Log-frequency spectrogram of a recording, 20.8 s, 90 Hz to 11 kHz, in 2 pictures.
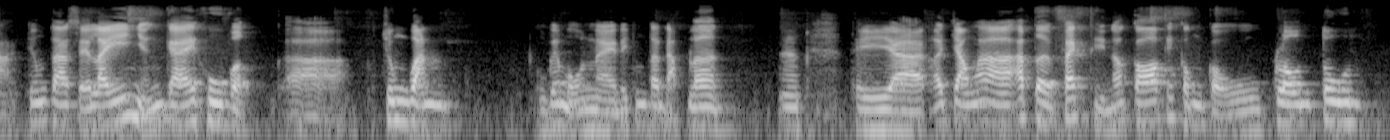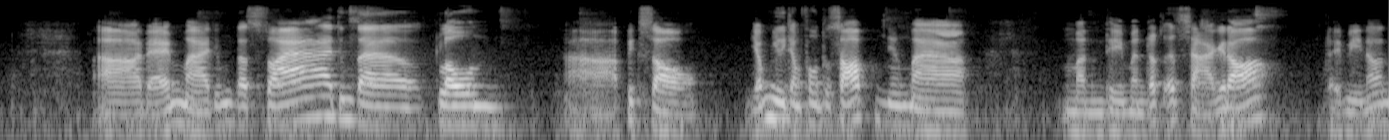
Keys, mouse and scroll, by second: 1.8 scroll, 3.0 middle click, 20.6 click.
